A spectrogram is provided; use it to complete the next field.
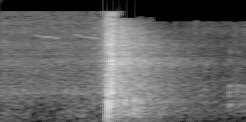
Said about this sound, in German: Zum Beispiel dieses hier, als jemand mal einen Böller bei ihm auf den Hof geschmissen hat.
